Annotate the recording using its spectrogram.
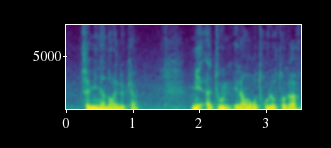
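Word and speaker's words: مائة: Mi'atun, traditionnellement, on l'écrit mi, avec une kasra sous le mim, et ensuite un alif, qui est juste orthographique et qui n'a pas de rôle dans la prononciation du mot.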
